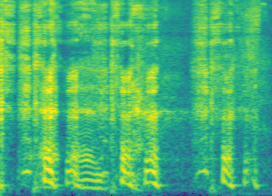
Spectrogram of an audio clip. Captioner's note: laughing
